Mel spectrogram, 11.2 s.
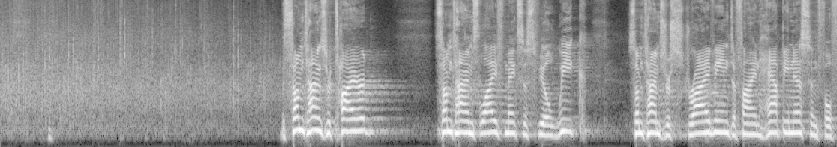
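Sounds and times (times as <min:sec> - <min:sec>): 
audience applause: 0:00.0 - 0:03.8
speech: 0:00.6 - 0:00.8, 0:03.8 - 0:05.1, 0:05.8 - 0:11.1.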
